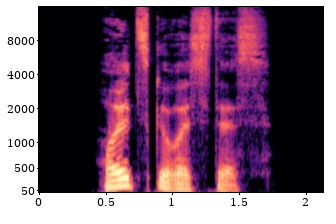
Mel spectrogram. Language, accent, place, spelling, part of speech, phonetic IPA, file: German, Germany, Berlin, Holzgerüstes, noun, [ˈhɔlt͡sɡəˌʁʏstəs], De-Holzgerüstes.ogg
- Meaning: genitive singular of Holzgerüst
